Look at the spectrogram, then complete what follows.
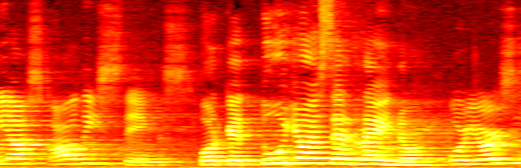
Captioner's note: speaking in foreign language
